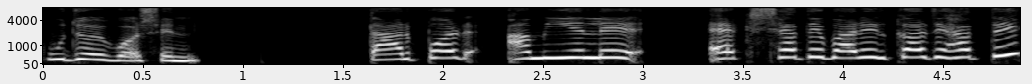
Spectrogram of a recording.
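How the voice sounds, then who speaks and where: A woman puts on a character voice at an extremely high pitch, shaky and tearful, with very wide pitch swings. The sound is dry and close, with no echo. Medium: audio drama. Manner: tearful, trembling.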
